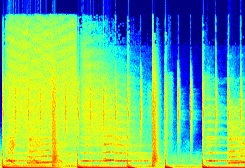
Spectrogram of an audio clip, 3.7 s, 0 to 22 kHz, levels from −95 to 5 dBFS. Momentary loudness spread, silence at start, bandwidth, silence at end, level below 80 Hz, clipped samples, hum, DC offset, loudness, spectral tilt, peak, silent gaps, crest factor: 4 LU; 0 s; over 20 kHz; 0 s; -10 dBFS; 0.2%; none; under 0.1%; -10 LUFS; -3.5 dB/octave; 0 dBFS; none; 8 dB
